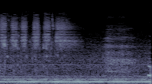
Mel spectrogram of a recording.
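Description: Water in a plastic tub splashing and sloshing as a small plastic toy dinosaur is dipped in and swished around. There are a few light splashes in the first half-second and a short swish about a second in, over a steady low hum.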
